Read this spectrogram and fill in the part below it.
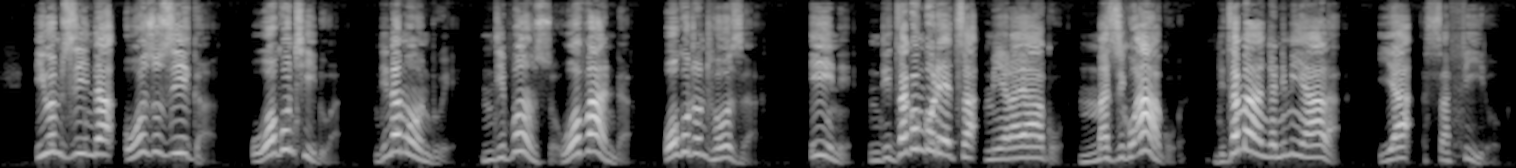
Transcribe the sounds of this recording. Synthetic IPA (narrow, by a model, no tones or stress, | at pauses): iwɛm̩zindawɔzuzik̬a̰ | wɔk̬untʰiɗwa̰ | ndinamɔndwɛ̰ | ndipɔnsɔ̰wɔpanda̰ | wɔk̬utɔntʰɔːza̰ | inɛ̰ | ndid͡zakɔŋɡɔɾɛt͡sʰamijalajaːkɔ | mazikɔakɔ | ndid͡zamaŋɡandimijala̰ | jasafiːɾɔ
